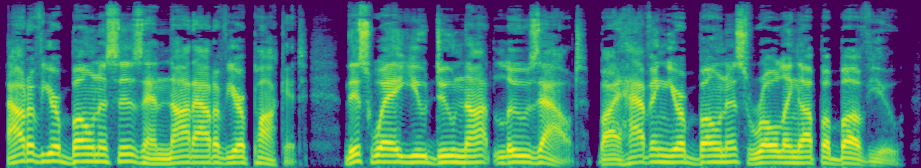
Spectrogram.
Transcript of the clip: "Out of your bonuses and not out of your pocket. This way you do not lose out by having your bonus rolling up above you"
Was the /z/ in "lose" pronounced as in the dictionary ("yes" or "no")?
yes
